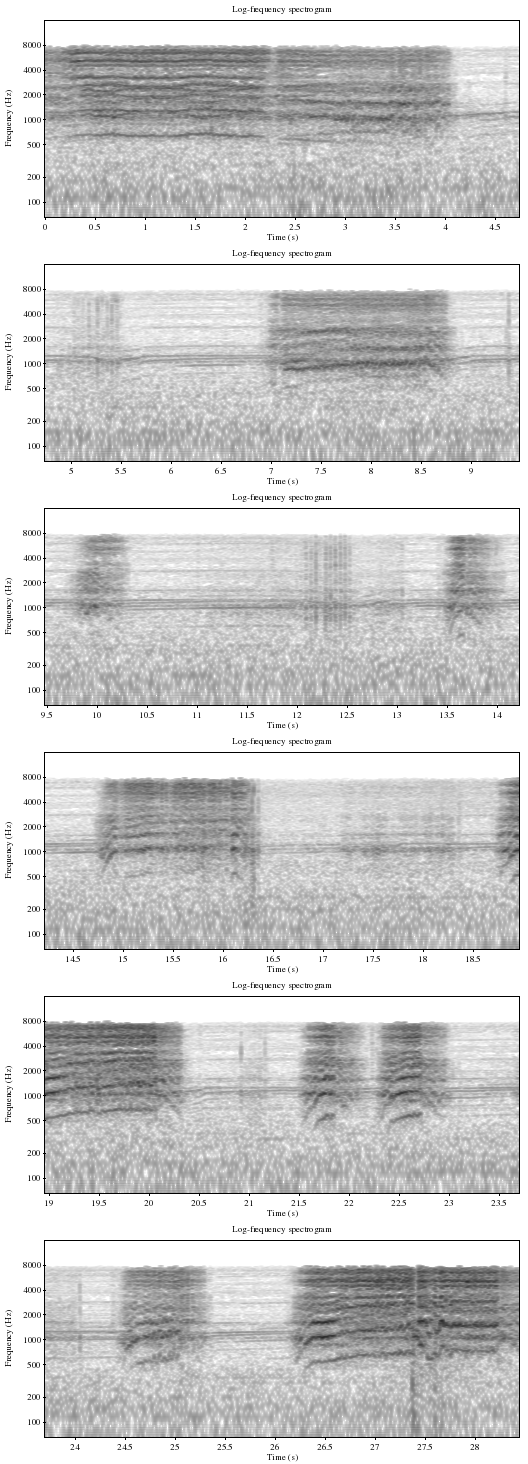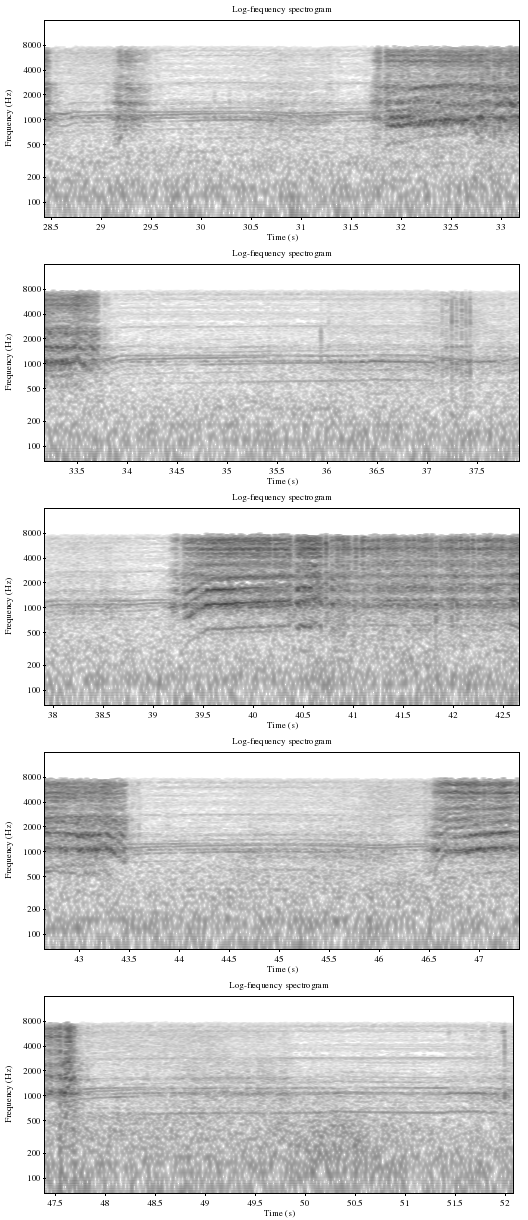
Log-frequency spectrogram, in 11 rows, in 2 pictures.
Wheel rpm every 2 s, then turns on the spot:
160, 150, 10, 60, 60, 10, 10, 80, 30, 80, 40, 40, 30, 110, 50, 20, 110, 0, 10, 40, 160, 120, 20, 80, 20, 0.
4-6 8-12 16-18 20-26 36-38 44-46 48-50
